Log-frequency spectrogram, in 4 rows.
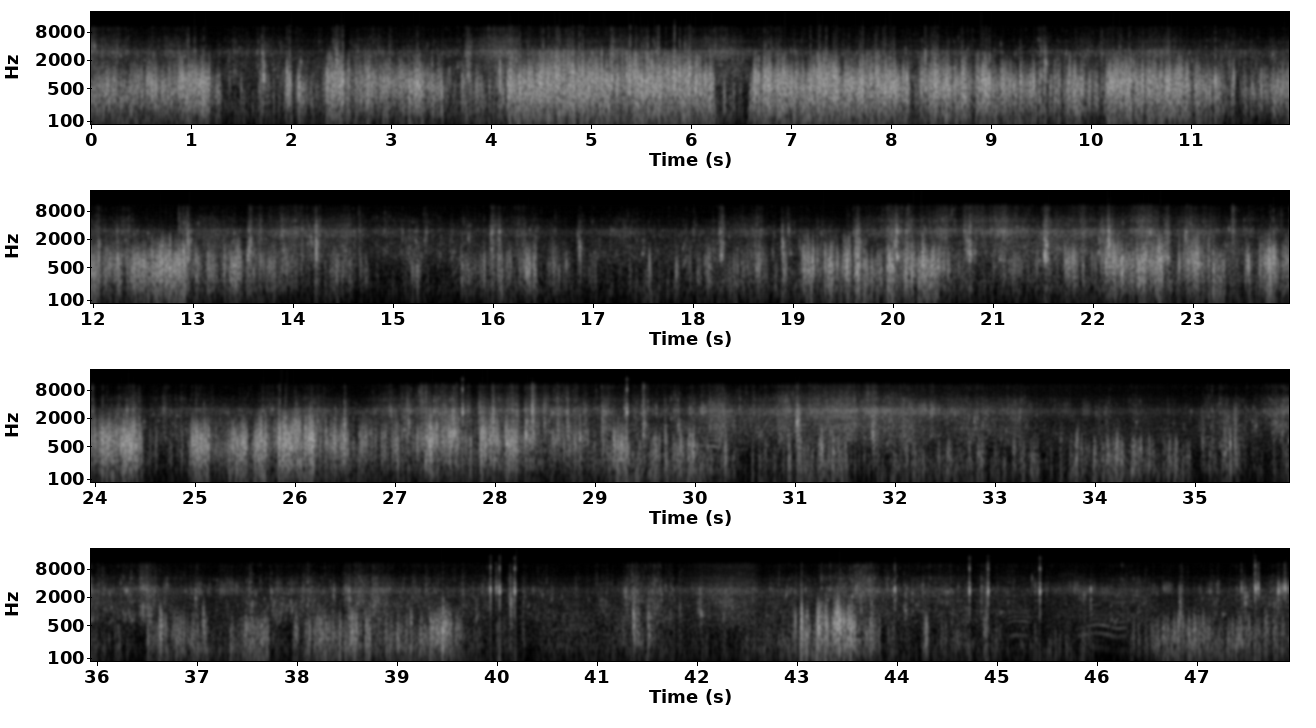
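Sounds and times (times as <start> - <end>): wind buffeting microphone: 0.0 - 40.2, 40.9 - 47.9
water slapping against kayak hull: 0.0 - 47.9
small splashes: 26.1 - 33.4, 35.0 - 46.6.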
